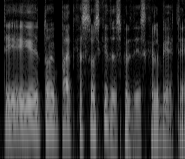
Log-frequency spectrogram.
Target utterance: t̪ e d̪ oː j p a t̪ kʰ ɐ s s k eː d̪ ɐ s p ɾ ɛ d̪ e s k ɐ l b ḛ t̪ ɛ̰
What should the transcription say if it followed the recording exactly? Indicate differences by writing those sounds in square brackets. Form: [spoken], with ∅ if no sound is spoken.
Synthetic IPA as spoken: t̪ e [t̪] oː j p a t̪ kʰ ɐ s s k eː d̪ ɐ s p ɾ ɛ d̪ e s k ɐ l b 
